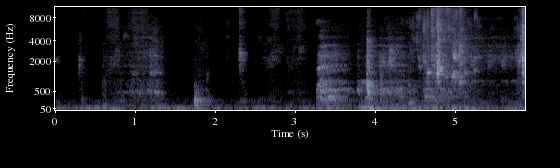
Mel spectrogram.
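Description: Water splashes against a face during a rinse after a Shavette shave, with light scattered splashing that builds into louder, closer bursts of wet sloshing toward the end.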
